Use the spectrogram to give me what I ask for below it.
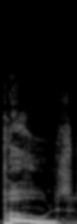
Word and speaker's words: POS: It's supposed to be pronounced Pose.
